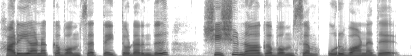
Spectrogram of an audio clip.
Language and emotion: Tamil, neutral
